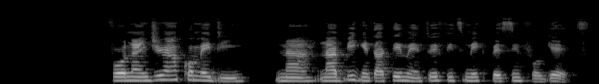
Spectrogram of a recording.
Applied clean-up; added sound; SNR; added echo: none; none; none; none.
